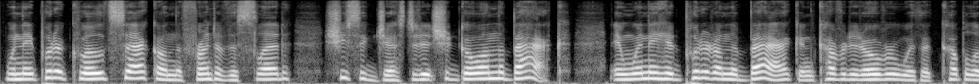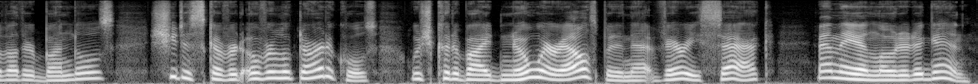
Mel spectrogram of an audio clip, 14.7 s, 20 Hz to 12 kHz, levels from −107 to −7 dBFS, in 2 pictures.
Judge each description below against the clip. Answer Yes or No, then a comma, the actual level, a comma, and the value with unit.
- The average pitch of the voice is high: Yes, high, 210 Hz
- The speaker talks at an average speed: No, fast, 235 wpm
